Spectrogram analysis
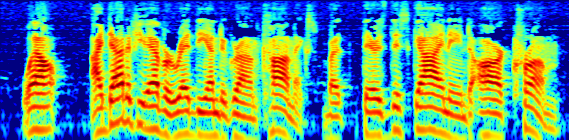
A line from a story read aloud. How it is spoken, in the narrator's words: Ace said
